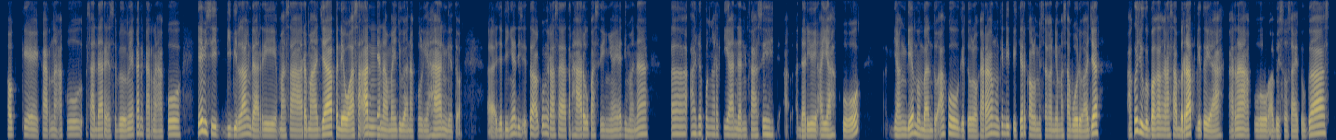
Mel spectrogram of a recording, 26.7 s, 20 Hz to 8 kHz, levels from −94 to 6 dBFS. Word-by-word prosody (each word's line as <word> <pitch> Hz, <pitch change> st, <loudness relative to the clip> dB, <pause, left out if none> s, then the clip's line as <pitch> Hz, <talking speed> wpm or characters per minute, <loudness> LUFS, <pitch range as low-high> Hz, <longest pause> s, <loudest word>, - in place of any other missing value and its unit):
Oke, 135 Hz, -3 st, -3 dB
karena 130 Hz, -1 st, -5 dB
aku 145 Hz, +2 st, -6 dB
sadar 130 Hz, -2 st, -1 dB
ya 115 Hz, -, -7 dB
sebelumnya, 120 Hz, +3 st, -3 dB
kan, 165 Hz, -1 st, -1 dB
karena 115 Hz, -3 st, -5 dB
aku 150 Hz, +2 st, +1 dB, 0.3 s
ya 215 Hz, +4 st, +6 dB
bisa 165 Hz, -7 st, +1 dB
dibilang 145 Hz, +3 st, 0 dB
dari 125 Hz, 0 st, -1 dB
masa 125 Hz, -1 st, -2 dB
remaja 130 Hz, +5 st, +5 dB
pendewasaan 130 Hz, +4 st, +4 dB
ya 140 Hz, -, 0 dB
namanya 120 Hz, -2 st, -1 dB
juga 120 Hz, -1 st, 0 dB
anak 115 Hz, 0 st, -6 dB
kuliahan 120 Hz, +3 st, 0 dB
gitu, 110 Hz, -2 st, -7 dB, 0.6 s
eee, -, -, -1 dB
jadinya 130 Hz, +6 st, -2 dB
di 150 Hz, -, -4 dB
situ 165 Hz, -, -2 dB
aku 150 Hz, +5 st, -1 dB
ngerasa 130 Hz, -3 st, 0 dB
terharu 130 Hz, +1 st, 0 dB
pastinya 120 Hz, -3 st, -6 dB
ya 130 Hz, -, -3 dB
di 130 Hz, -2 st, -8 dB
mana, 150 Hz, +8 st, -2 dB, 0.5 s
eee, 160 Hz, 0 st, -1 dB
ada 165 Hz, +1 st, -4 dB
pengertian 150 Hz, -3 st, -4 dB
dan 130 Hz, 0 st, -3 dB
kasih 140 Hz, +3 st, -3 dB
e -, -, -20 dB, 0.2 s
dari 125 Hz, 0 st, 0 dB
ayahku, 125 Hz, -1 st, 0 dB, 0.7 s
yang 130 Hz, 0 st, -1 dB
dia 170 Hz, +6 st, +5 dB
membantu 120 Hz, -5 st, 0 dB
aku 155 Hz, -2 st, +2 dB
gitu 125 Hz, -1 st, -3 dB
loh 120 Hz, -1 st, 0 dB
karena 140 Hz, +8 st, +2 dB
mungkin 165 Hz, +1 st, -4 dB
dipikir 155 Hz, +2 st, -2 dB
kalo 135 Hz, -3 st, 0 dB
misalkan 125 Hz, -1 st, -5 dB
dia 120 Hz, -, -2 dB
masa 125 Hz, 0 st, -4 dB
bodo 115 Hz, -1 st, +3 dB
aja, 170 Hz, +12 st, +5 dB, 0.6 s
aku 225 Hz, 0 st, +3 dB
juga 170 Hz, -8 st, +5 dB
bakal 135 Hz, +1 st, +3 dB
ngerasa 130 Hz, +2 st, 0 dB
berat 155 Hz, +3 st, +7 dB
gitu 135 Hz, -1 st, 0 dB
ya, 120 Hz, +4 st, 0 dB
karena 130 Hz, +1 st, +1 dB
aku 120 Hz, -1 st, -1 dB
abis 115 Hz, +1 st, -3 dB
selesai 115 Hz, 0 st, -3 dB
tugas, 165 Hz, +8 st, +4 dB
130 Hz, 155 wpm, -23 LUFS, 120-150 Hz, 0.7 s, berat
